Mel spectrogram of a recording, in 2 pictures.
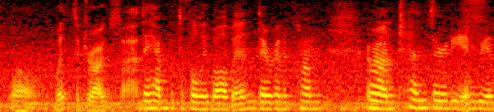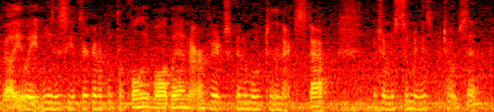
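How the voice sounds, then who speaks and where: Over loud background noise, a woman is talking. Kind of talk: casual vlog chat. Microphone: phone near.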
